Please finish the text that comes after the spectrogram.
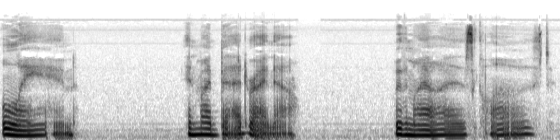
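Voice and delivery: calm, spaced-out phrases with long pauses; guided meditation. Real, not acted. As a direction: lead them gently into relaxation, a few words at a time. Leads the sleep meditation.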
